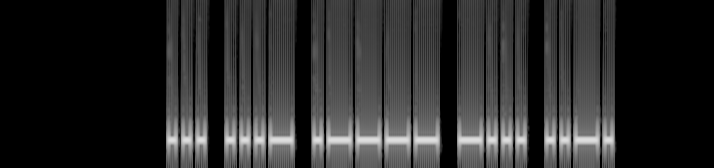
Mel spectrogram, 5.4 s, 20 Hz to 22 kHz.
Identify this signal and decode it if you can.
Morse code, heard as a keyed tone, about 22 wpm, 700 Hz. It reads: SV1BF
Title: DXCC-100 Call Signs - 5 Characters - 22wpm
